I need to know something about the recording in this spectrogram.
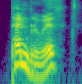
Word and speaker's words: Penblwydd: it's not really and if you run the three English words pen blue and with together pen blue with you've got a pretty good approximation of the word now the next part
